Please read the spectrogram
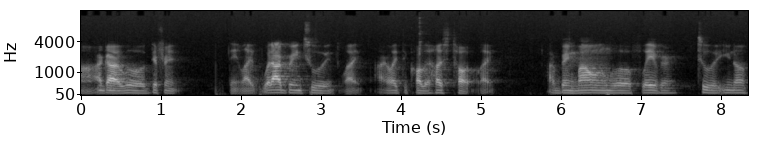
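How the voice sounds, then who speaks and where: A man's fairly low, monotone voice with flat intonation, a fairly quick pace and a New Jersey accent. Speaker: rapper. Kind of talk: casual interview.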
